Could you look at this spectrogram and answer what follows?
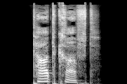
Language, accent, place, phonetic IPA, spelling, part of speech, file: German, Germany, Berlin, [ˈtaːtˌkʁaft], Tatkraft, noun, De-Tatkraft.ogg
- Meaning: energy for work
